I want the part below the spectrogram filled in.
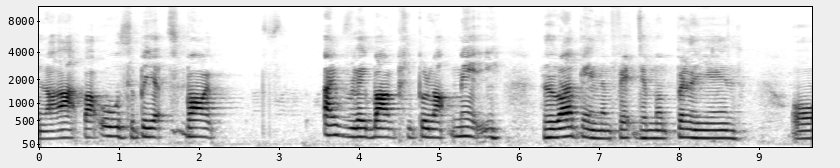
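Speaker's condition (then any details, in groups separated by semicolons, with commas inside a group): Cerebral palsy; wheelchair user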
